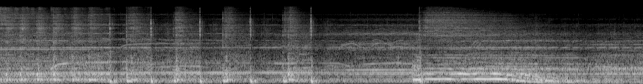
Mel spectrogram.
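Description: Live rock band with drums and electric guitar playing a song's ending: drum strikes over sustained notes, then a loud held low note that slides down in pitch over the last couple of seconds.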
